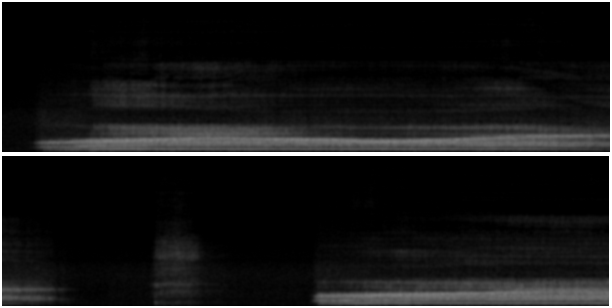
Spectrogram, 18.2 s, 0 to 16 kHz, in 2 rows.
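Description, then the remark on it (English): Three ritual whistle blasts, blown with Boreas to clean off an altar space, with steady, layered breathy tones: a long first blast of several seconds, a brief short second one, then another long sustained blast, with no talking. “So 3 times, blowing our whistles with Boreas to clean off your altar space.”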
